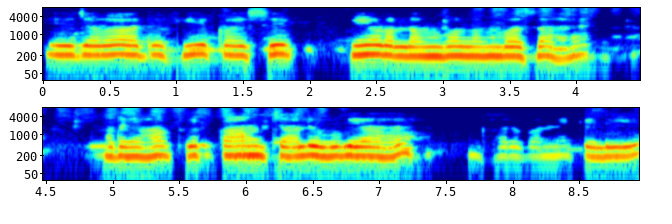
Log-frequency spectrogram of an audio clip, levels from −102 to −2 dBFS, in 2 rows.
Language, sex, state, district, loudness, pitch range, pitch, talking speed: Hindi, female, Uttar Pradesh, Deoria, -27 LUFS, 195-220 Hz, 205 Hz, 140 wpm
